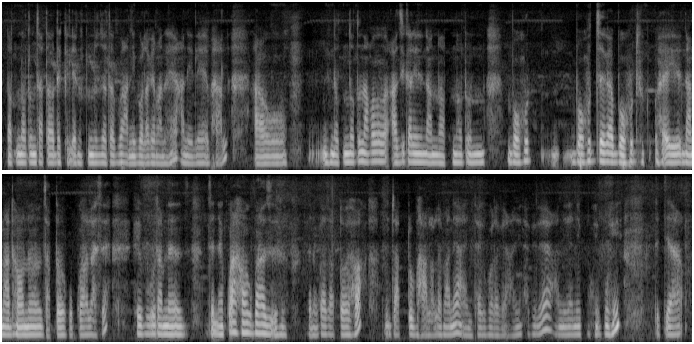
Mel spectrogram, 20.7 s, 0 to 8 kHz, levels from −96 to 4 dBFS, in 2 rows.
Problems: low volume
